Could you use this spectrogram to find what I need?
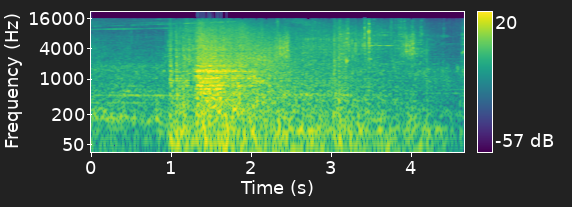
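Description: A loud electric blast crackles and roars.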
